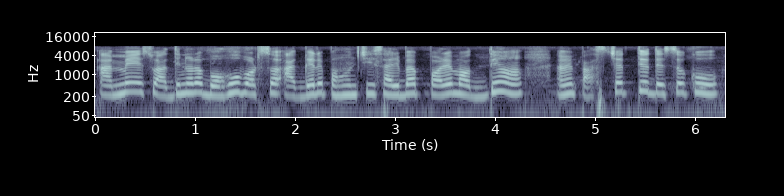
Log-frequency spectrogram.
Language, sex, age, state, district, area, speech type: Odia, female, 18-30, Odisha, Puri, urban, spontaneous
